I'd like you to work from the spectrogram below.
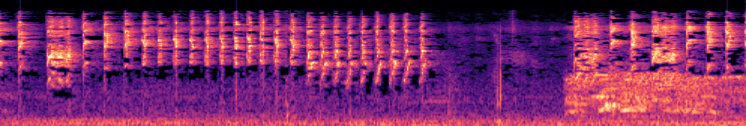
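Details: Long-tailed shrike song packed with imitations of other birds. Rapid high chattering notes pour out for about four seconds, then a brief pause, then a harsher, noisier twittering burst resumes the song.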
